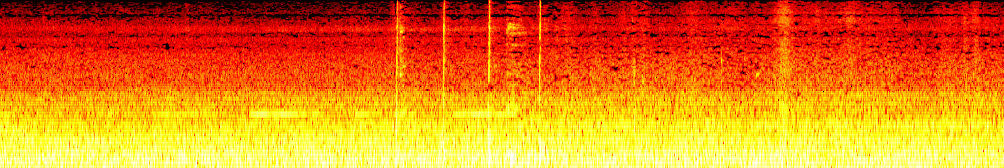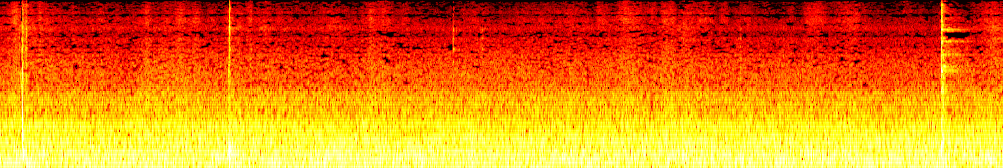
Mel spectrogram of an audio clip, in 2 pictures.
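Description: Steady mechanical hum with a few sharp metallic clinks: a quick cluster about four to five seconds in, then single clinks scattered through the rest.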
